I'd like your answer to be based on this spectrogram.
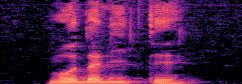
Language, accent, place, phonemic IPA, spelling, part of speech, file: French, France, Lyon, /mɔ.da.li.te/, modalité, noun, LL-Q150 (fra)-modalité.wav
- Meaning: 1. modality, manner 2. terms, conditions, methods, procedures, practical details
